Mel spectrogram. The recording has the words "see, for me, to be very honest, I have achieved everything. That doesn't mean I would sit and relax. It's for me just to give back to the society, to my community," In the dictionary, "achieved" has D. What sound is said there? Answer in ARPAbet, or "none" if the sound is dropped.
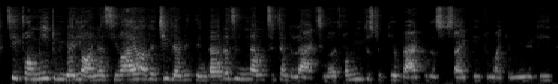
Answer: none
